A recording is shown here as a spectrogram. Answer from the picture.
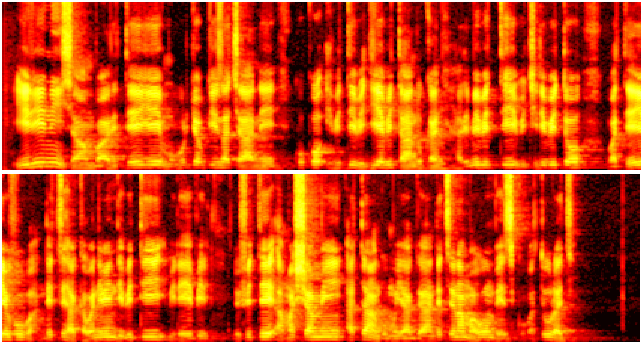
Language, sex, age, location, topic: Kinyarwanda, male, 18-24, Nyagatare, agriculture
